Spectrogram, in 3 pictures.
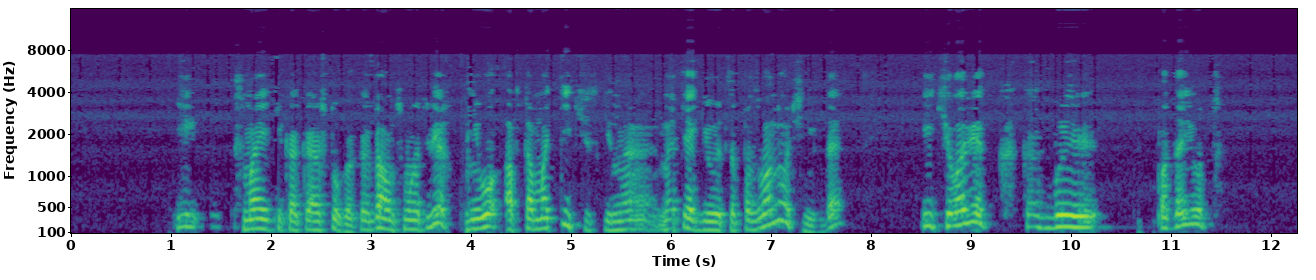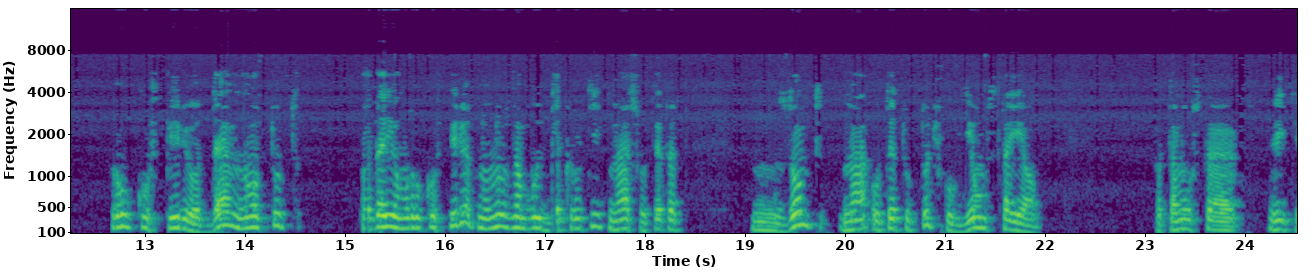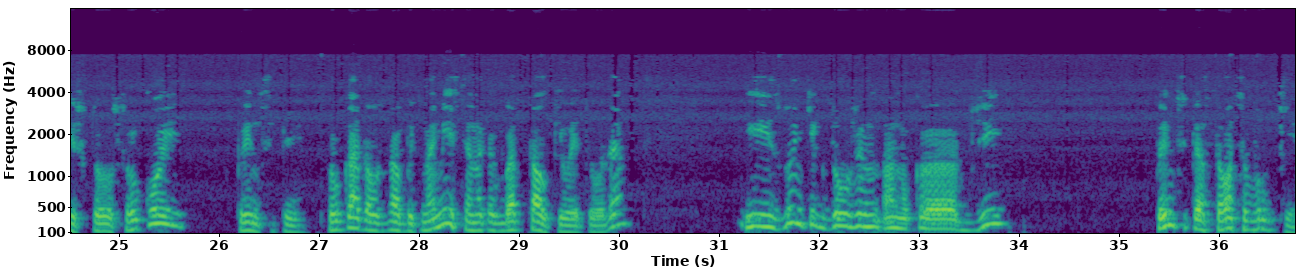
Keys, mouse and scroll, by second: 2.1-3.1 middle drag, 4.0 shift+click, 4.9 KP_3, 10.6 g, 16.8 r, 21.1 shift+middle click, 27.3-28.6 middle drag, 29.3-31.6 middle drag, 34.0 g, 36.6-36.7 middle drag.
